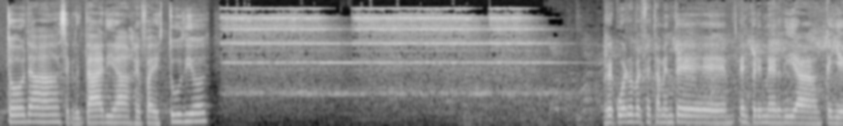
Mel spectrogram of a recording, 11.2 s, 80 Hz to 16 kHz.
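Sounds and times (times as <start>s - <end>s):
speech: 0.1s - 3.1s, 8.0s - 11.2s
electric doorbell ringing: 3.0s - 7.7s.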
